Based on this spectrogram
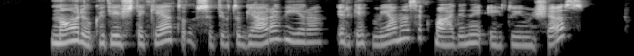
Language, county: Lithuanian, Vilnius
